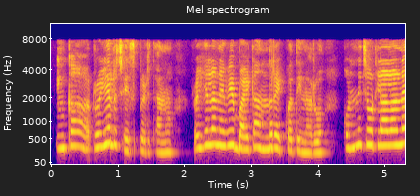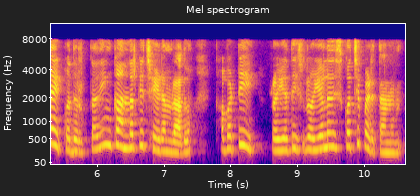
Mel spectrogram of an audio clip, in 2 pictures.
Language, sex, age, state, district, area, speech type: Telugu, female, 18-30, Telangana, Nalgonda, urban, spontaneous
